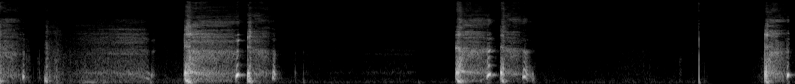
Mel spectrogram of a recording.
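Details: Several harsh, abrupt coughs in short bursts with quiet gaps; dry barking cough attributed to cat allergy.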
